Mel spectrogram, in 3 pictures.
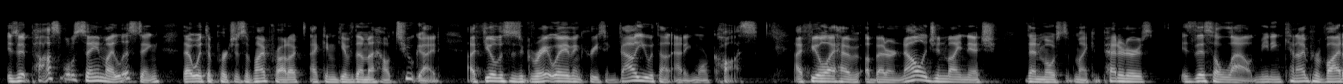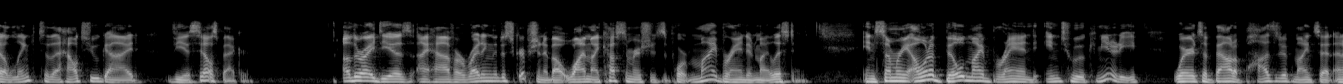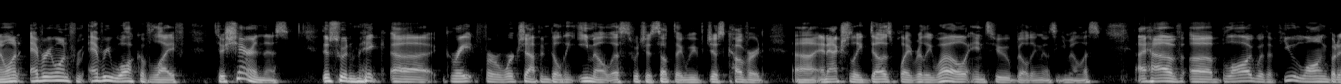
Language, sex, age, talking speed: English, male, 30-49, 230 wpm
